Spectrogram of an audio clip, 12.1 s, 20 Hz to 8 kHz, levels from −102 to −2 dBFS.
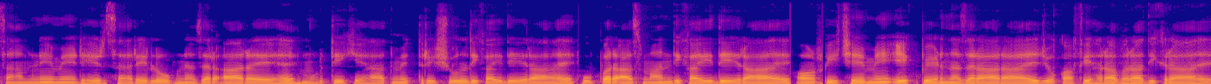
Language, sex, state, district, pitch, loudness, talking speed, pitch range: Bhojpuri, male, Bihar, Saran, 120 Hz, -28 LUFS, 195 wpm, 115-125 Hz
